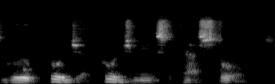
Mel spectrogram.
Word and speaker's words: Guru Puja: about parikram, or they say things, sometimes the pronunciation is a little funny. It's parikrama, not parikram. Or they'll say Guru Puj, it's Guru Puja.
